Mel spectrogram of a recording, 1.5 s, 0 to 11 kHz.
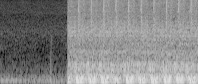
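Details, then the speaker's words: Honda CG 125 pushrod engine running with a bolt loosened for the test: sharp, fast, even tec-tec knock on every firing pulse, worse with throttle; customer thought valve noise, but it's rocker arm side play on worn washers. "Vocês estão ouvindo o tec-tec? Eu coloco a mão aqui, eu consigo sentir o tec-tec aqui na minha mão."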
